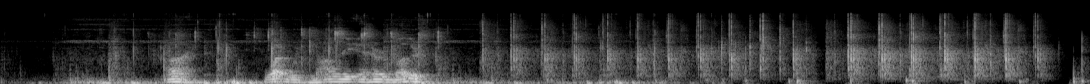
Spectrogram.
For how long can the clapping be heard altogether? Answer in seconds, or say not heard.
9 s.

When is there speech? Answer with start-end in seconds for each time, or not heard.
1.6-4.2.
